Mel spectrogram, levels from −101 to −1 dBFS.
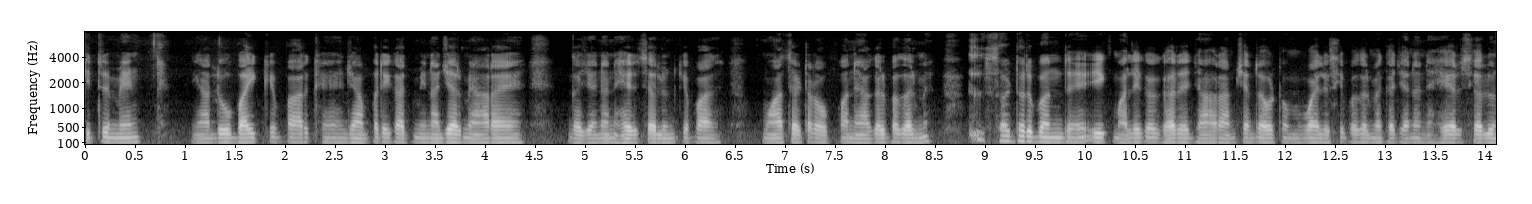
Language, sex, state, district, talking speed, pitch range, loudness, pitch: Hindi, male, Maharashtra, Chandrapur, 195 wpm, 105-115 Hz, -30 LUFS, 110 Hz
